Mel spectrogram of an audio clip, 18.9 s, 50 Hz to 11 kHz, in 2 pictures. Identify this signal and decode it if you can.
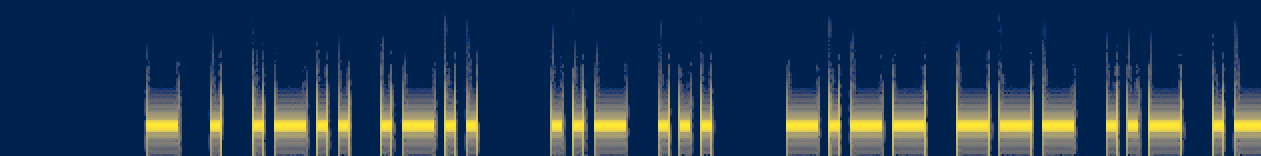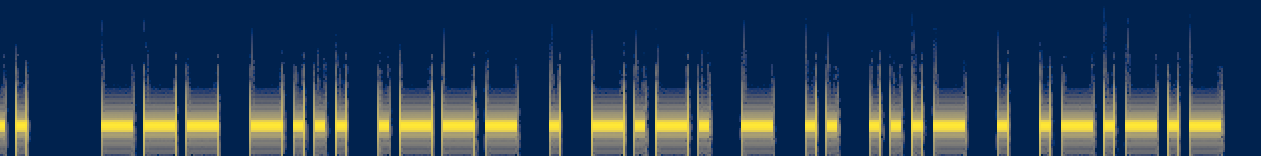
Morse code, heard as a keyed tone, about 15 wpm, 700 Hz. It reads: TELL US YOUR OBJECTIVE.
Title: Sentences from Top 1200 Words 15wpm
